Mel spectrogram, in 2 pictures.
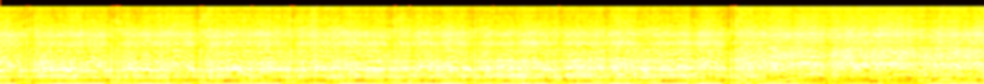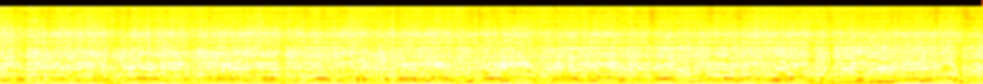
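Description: A chainsaw engine roars loudly as it cuts through wood.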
